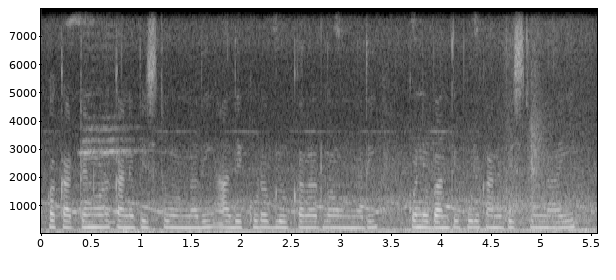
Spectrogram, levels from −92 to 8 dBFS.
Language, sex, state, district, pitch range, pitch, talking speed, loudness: Telugu, female, Telangana, Mahabubabad, 215-225 Hz, 220 Hz, 130 wpm, -15 LUFS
